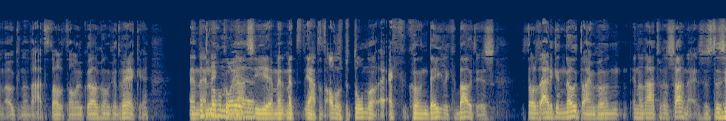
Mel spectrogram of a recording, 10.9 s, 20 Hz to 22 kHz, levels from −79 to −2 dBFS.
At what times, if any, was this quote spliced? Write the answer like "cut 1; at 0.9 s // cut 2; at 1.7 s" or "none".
none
